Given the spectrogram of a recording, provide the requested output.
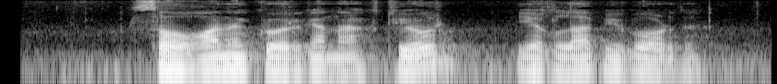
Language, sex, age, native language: Uzbek, male, 25-34, Uzbek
